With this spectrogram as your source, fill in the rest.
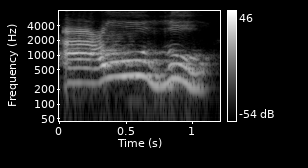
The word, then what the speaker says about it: أعوذ: أعوذ بالله من الشيطان الرجيم আচ্ছা, উচ্চারণটা আউযু হবে না, আউযু। আউযু, জাল পেশ যু।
